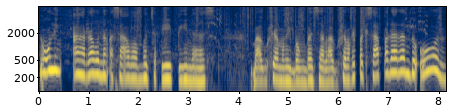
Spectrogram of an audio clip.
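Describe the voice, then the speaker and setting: Over noticeable background noise, a woman speaks fairly slowly with lively intonation at a medium pitch. Her loudness stays very even, and the sound is dry and close with no echo. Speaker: vlogger. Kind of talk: vlog voice-over narration.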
